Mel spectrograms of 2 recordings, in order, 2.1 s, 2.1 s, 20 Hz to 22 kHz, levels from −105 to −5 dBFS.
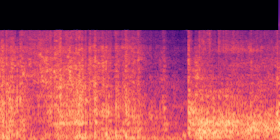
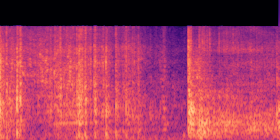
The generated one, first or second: first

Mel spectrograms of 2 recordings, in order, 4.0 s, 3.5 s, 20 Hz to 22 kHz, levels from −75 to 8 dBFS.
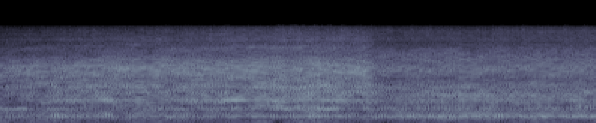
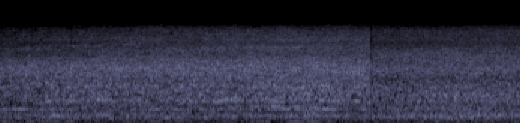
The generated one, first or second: first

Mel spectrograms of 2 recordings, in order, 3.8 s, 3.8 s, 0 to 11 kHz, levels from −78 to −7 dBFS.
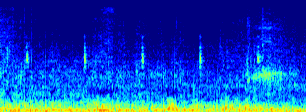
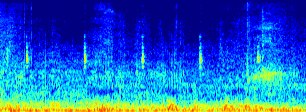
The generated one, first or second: first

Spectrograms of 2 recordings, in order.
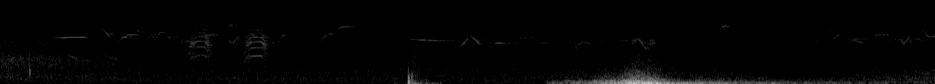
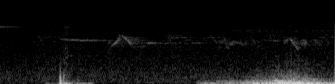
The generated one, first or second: second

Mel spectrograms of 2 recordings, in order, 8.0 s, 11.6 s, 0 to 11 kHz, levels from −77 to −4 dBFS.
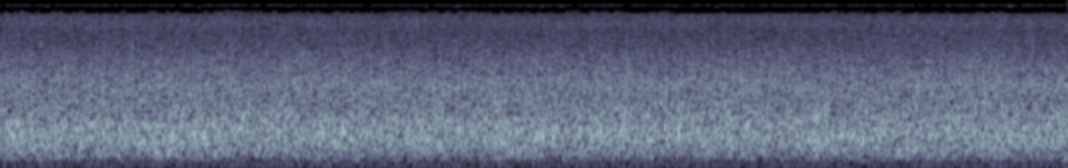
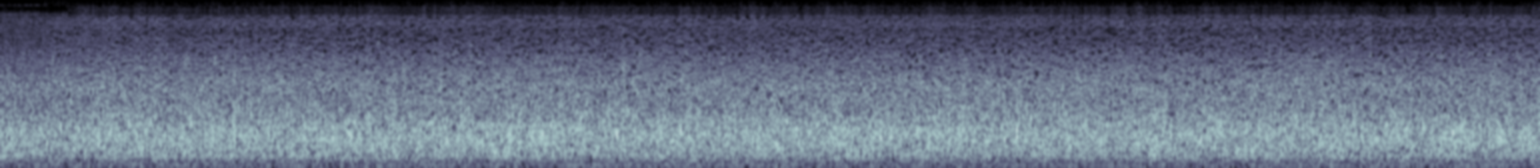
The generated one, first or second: second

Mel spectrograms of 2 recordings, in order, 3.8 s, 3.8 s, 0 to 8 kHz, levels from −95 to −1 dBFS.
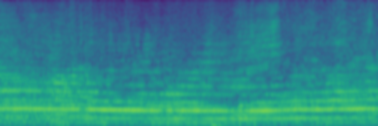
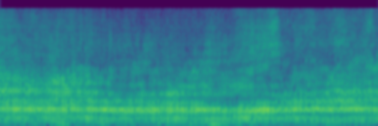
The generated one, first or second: second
